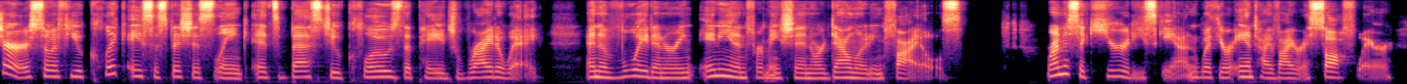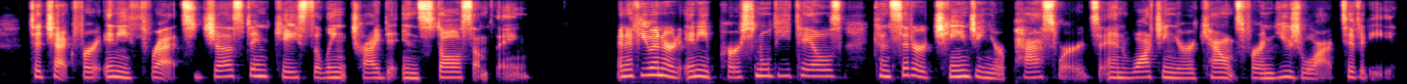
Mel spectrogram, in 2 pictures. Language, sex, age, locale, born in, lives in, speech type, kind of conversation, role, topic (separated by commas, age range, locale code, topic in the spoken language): English, female, 35-39, en-US, United States, United States, read, expert-assistant, expert, How does the internet work and connect people worldwide?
